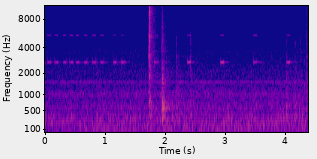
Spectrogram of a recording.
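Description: Handheld circuit breaker finder beeping in rapid short, high pips as its receiver passes over the breakers, stopping about a third of the way in and then giving a few scattered single beeps. A single sharp click just before halfway.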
